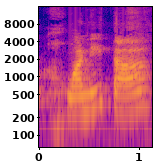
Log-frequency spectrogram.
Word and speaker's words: Juanita: It says, a small gift for the kids from Juanita. Juanita again? Juanita Fielder this time. Juanita. We got a lot of Juanitas. We do. You could never have enough Juans. Juanita rhymes with bonita.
